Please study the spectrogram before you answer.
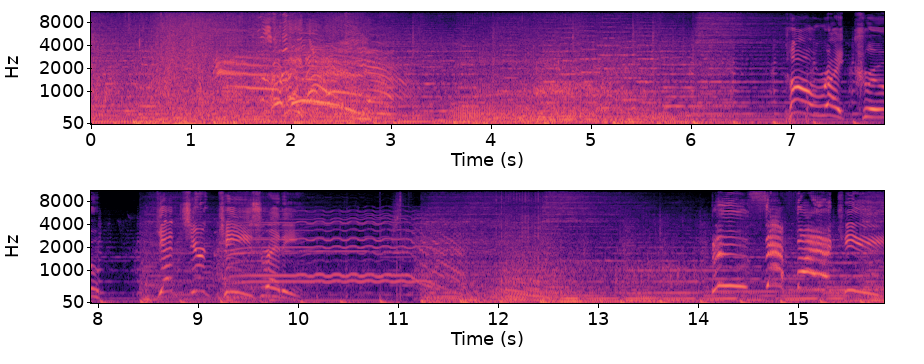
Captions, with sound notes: [cheering] All right crew, get your keys ready. Blue sapphire key!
